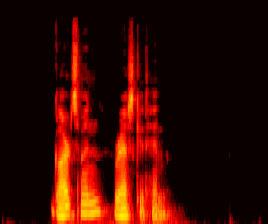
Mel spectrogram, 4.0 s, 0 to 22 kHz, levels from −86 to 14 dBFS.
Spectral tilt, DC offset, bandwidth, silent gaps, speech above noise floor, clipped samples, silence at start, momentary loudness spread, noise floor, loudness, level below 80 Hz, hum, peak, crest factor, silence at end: -4.5 dB/octave; under 0.1%; 16 kHz; none; 63 dB; under 0.1%; 0.8 s; 13 LU; -86 dBFS; -23 LUFS; -58 dBFS; none; -4 dBFS; 22 dB; 1.5 s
